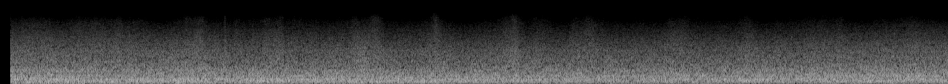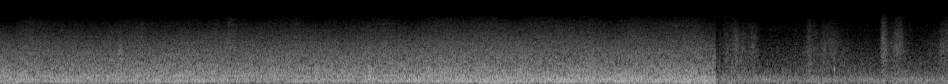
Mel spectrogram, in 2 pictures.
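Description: Steady rushing noise of ocean surf and wind. It drops suddenly to a quieter level near the end.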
